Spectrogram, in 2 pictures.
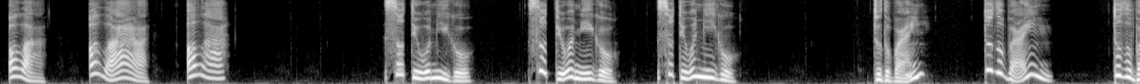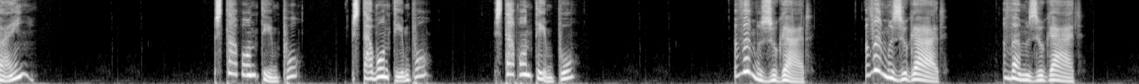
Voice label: pt woman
